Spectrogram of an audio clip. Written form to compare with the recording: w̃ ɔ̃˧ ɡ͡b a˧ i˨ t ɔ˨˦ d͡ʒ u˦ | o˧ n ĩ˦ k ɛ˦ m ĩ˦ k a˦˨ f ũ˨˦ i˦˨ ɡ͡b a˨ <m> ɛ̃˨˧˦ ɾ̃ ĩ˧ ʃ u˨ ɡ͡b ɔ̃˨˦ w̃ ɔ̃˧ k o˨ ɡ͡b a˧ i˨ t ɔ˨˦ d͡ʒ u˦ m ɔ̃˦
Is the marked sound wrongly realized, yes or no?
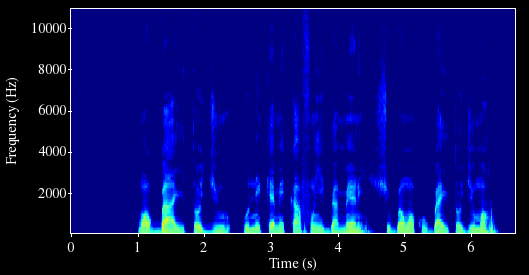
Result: no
